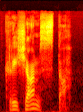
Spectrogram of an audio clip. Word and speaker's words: Kristianstad: Och nu ska du iväg till Sverige och handbollskarriären fortsätter i södra Sverige, en stad som, ja, om man läser det hur det skrivs så heter den Kristianstad. Men svenskarna och ortsborna och alla svenskar egentligen kallas det, eller uttalar den som Kristianstad.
